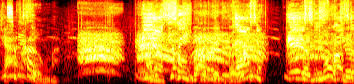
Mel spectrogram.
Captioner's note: seagull cries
